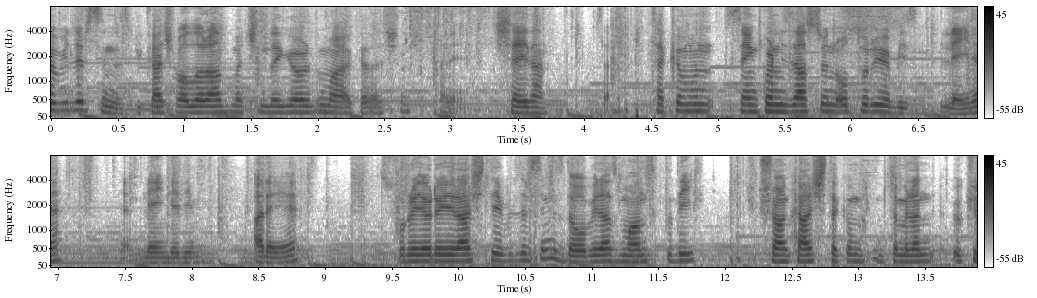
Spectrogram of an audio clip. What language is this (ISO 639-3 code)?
tur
